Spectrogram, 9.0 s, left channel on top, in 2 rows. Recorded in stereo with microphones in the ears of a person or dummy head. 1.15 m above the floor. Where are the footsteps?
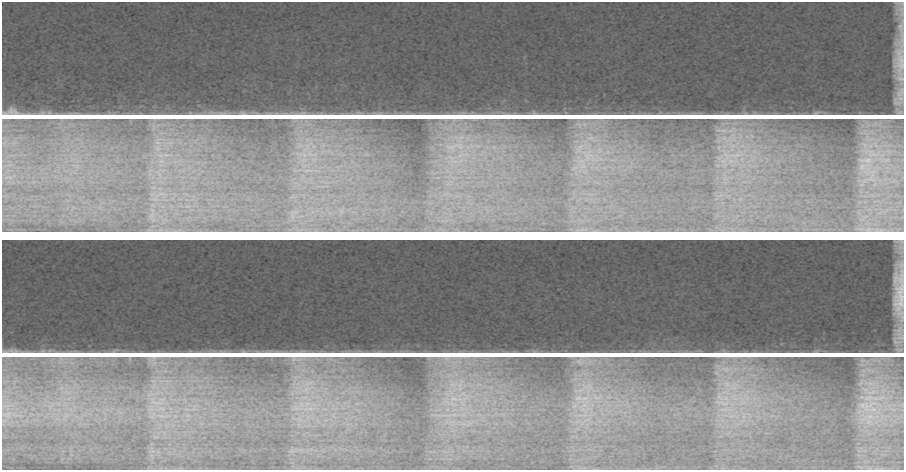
5° right (ahead or behind), 2 m; by 8.9 s centre (ahead or behind), 6 m.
